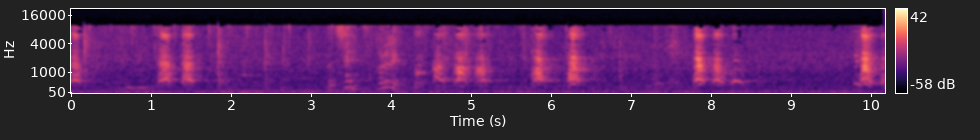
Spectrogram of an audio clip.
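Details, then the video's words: Parrot imitating a dog: short hoarse bark-like bursts, single or in pairs, spaced irregularly every second or so, with a low background hum. "Parrot making dog sound"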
